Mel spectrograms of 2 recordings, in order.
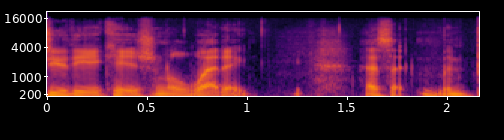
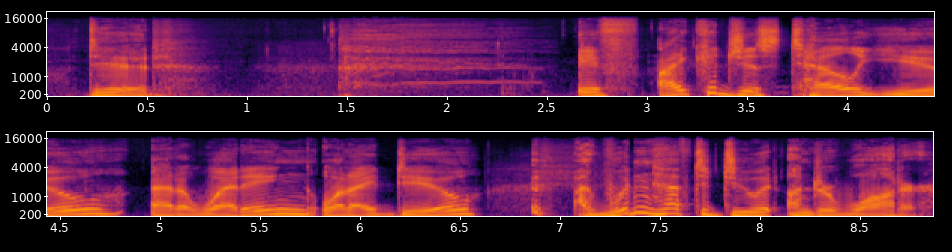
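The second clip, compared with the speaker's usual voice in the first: contemptuous, disdainful, drawn-out drawl, pitched up; 6 semitones higher than usual. Retelling what a submarine commander said at a wedding: imitating a disdainful reply. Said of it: "very disdainful".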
